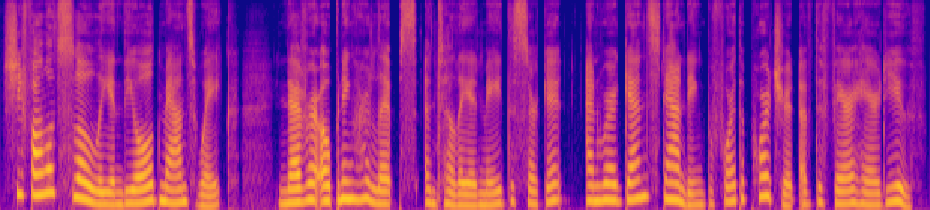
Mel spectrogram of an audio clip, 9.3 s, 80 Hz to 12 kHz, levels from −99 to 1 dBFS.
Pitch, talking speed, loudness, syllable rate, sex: 220 Hz, 195 wpm, -19 LUFS, 5.3 syllables/s, female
